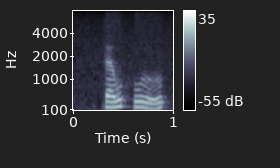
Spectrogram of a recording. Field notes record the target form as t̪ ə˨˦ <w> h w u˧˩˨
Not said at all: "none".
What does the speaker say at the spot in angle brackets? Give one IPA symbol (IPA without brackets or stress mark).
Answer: w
